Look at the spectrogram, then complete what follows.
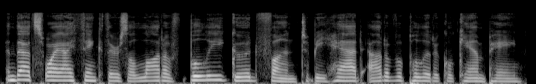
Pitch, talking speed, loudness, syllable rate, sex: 165 Hz, 225 wpm, -20 LUFS, 5.2 syllables/s, female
